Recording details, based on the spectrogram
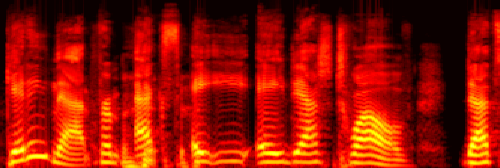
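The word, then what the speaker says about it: X Æ A-12: and that you want to like X it's pronounced X Ash a12 OH X xash a12 babe I'm not getting that from X AE a-12 that's pronounced that's why they're that's why they're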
